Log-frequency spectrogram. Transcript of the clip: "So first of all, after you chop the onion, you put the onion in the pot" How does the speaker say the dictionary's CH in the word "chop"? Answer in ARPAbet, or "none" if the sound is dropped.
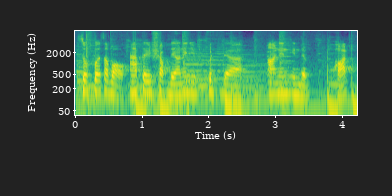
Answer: SH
